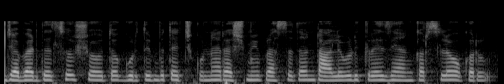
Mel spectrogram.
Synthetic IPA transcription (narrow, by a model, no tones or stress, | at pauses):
d͡ʒɐbɐɾd̪ɐsuʃoːt̪o̞ːɡuɾt̪imput̪et͡ʃːu̥kunːɐɾɐʂmiːpɾɐst̪ut̪ɐmʈaːliʋuɖkɾeːd͡ʒiaːŋkɐɾslo̞ːɔkɐɾu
